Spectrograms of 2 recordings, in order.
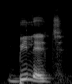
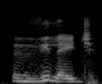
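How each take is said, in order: First: It starts with both lips touching, B-like. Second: It starts with lower lip against upper teeth. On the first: The speaker calls it wrong. "we are touching our lip to pronounce this word village" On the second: The speaker calls it right. "It's starting with V, V. So it will be V"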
